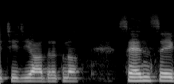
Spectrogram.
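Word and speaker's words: 先生: भी बताया था कि कभी भी ना ए साउंड के बाद जब भी ई आता है, हमने ओल्ड वीडियोस में कई बार एक्सप्लेन किया है, तो हम ई को साइलेंट कर देते हैं। तो जैसे सेन से ही नहीं बोलेंगे, सेन से, गाक से ही नहीं बोलेंगे, गाक से, इस तरह से।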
